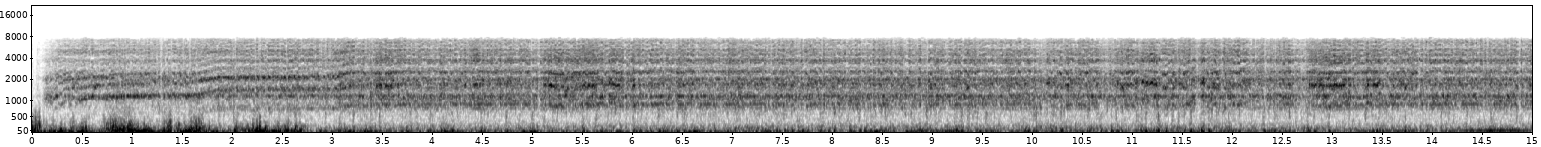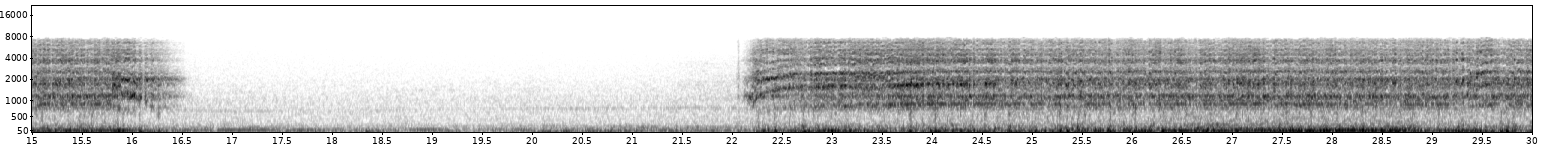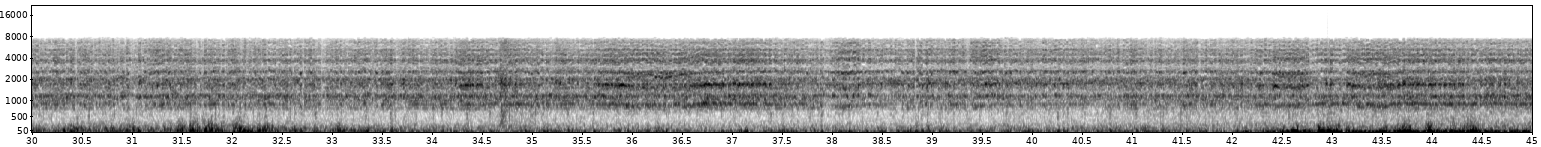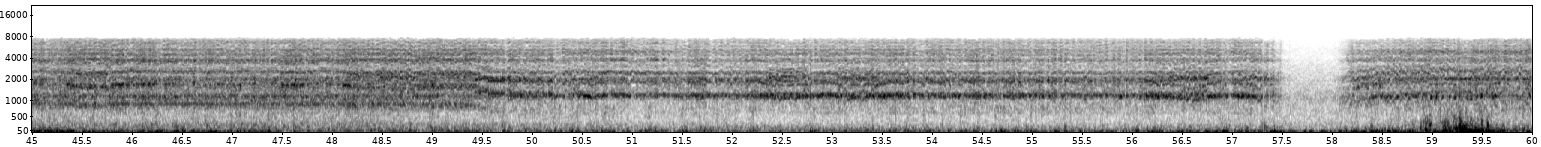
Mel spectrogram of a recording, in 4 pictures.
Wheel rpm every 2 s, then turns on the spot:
110, 200, 230, 230, 230, 230, 230, 220, 30, 0, 0, 150, 230, 230, 230, 230, 230, 230, 220, 230, 230, 230, 230, 230, 210, 160, 160, 160, 120, 110.
none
